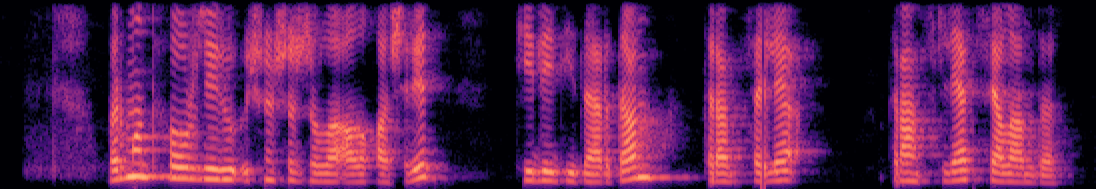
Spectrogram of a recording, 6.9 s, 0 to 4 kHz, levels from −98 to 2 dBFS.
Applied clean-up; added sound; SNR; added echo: none; none; none; none.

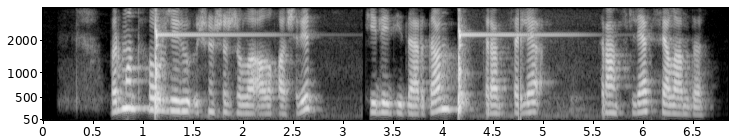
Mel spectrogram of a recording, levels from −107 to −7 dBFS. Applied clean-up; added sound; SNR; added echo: none; Bell / Telephone; 2 dB; none.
